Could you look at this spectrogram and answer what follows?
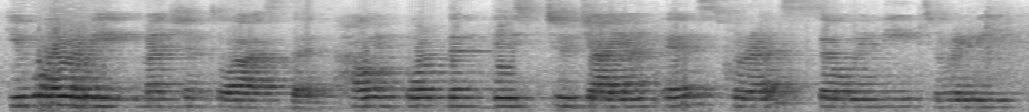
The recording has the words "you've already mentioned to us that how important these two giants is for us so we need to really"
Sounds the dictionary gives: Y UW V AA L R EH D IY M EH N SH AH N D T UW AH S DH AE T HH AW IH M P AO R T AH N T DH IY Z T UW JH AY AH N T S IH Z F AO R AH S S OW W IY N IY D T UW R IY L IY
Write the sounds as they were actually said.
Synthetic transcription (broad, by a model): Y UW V AA L R EH D IY M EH N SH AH N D T UW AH S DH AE T HH AW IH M P AO R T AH N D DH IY S T UW JH AY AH N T IH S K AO R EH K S OW W IY N IY D T UW R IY L IY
